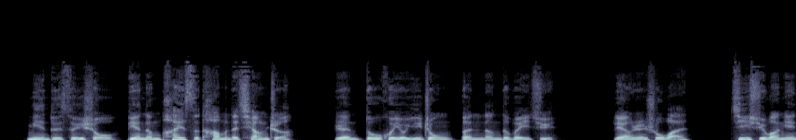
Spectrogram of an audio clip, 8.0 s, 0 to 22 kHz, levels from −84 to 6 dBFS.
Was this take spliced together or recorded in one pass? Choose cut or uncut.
cut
